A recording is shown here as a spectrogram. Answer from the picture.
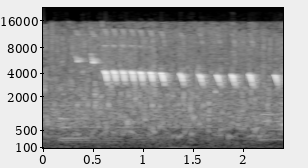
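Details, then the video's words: Kinoi training song in the ngepik kapas tembak and nembak Cililin style: a fast run of bright, high, evenly spaced ticking notes that slow slightly toward the end, with faint background hiss. "Masteran Mewah KINOI || Ngepik Kapas Tembak || Nembak Cililin"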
